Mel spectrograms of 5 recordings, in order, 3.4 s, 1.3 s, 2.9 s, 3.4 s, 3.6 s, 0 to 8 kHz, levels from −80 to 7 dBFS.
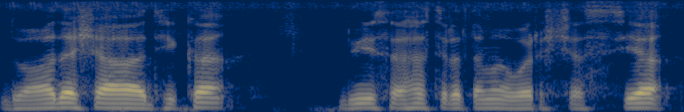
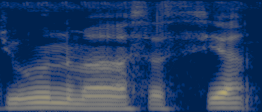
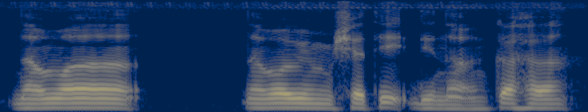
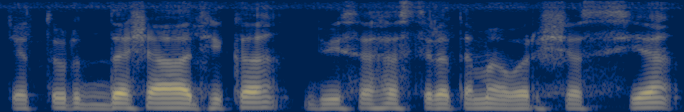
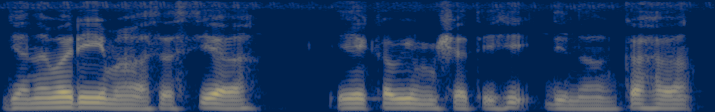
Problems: constant background noise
